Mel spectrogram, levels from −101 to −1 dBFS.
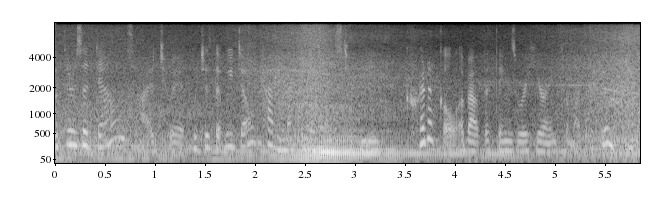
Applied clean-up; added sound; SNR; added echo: none; Engine; -2 dB; none.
